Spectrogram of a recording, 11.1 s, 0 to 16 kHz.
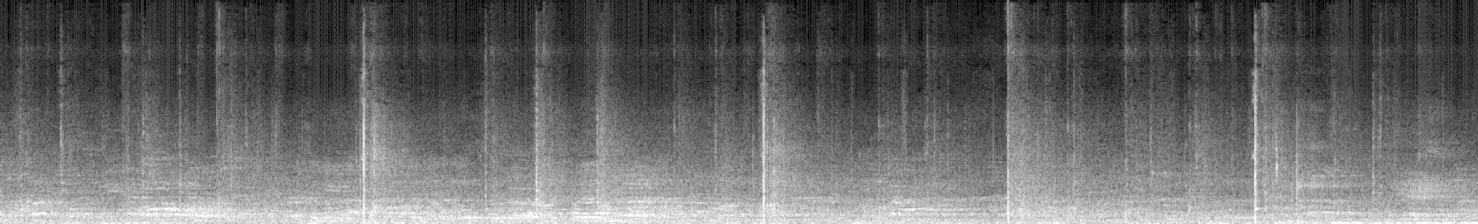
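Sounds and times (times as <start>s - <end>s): many voices chattering: 0.0s - 11.0s
racket hitting shuttlecock: 2.6s - 10.4s.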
